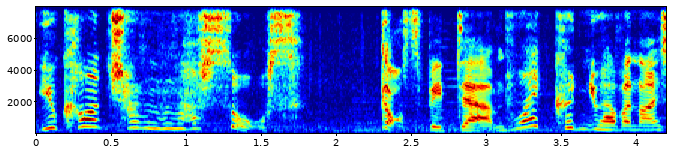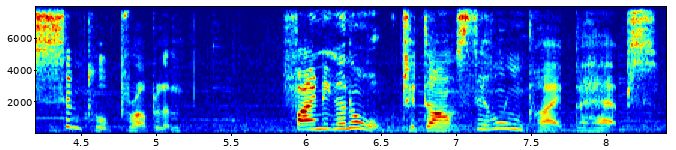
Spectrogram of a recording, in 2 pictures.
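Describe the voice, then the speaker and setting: An actress playing a world-weary, sharp-tongued sorceress mentor in a fantasy video game, with a sardonic, impatient and dramatic manner. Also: female voice, sits high, big pitch swings, unhurried. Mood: grim, sardonic. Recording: music behind the voice. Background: music.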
